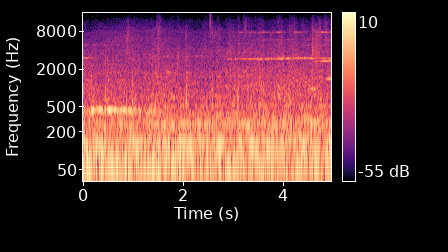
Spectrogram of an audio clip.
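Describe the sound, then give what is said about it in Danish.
A train departing from Hellerup rolls steadily along the rails with a loud, constant low rumble, scattered clacks from the wheels and faint metallic squealing tones running through it. “Vi skal tage afsted fra Hellerup øh, med toget”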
